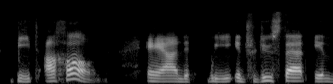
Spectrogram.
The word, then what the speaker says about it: Beat'achon: a cappella group called Beit Achon. And we introduced that in the beginning of our presentation here. And lo and behold, here we are again, revisiting Beit Achon, B-E-A-T, like the Beatles, A-C-H-O-N.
